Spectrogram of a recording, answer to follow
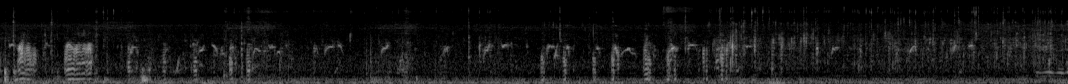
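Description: A small group of domestic ducks quacking and chattering: two louder quacks right at the start, then many short, soft calls in quick succession.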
